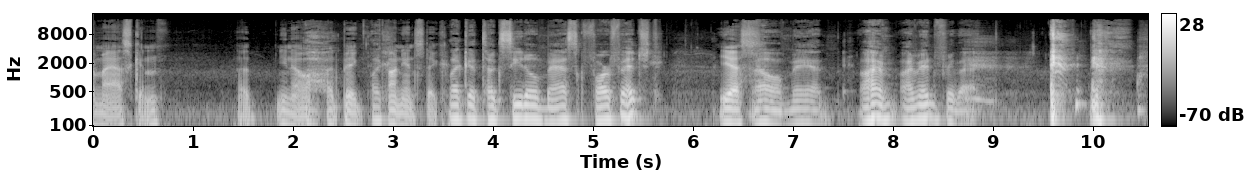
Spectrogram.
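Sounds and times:
speech: 0.1 - 0.8, 1.4 - 5.7, 6.3 - 10.3
person coughing harshly: 9.6 - 10.5.

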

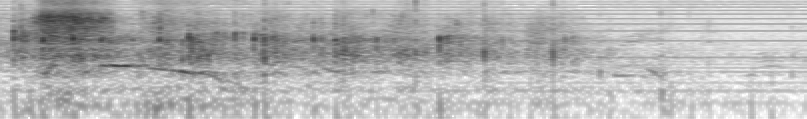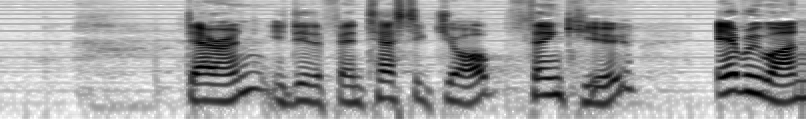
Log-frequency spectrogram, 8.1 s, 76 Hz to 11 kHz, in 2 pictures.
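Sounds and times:
crowd applauding: 0.0 - 3.4
speech: 5.0 - 8.0.

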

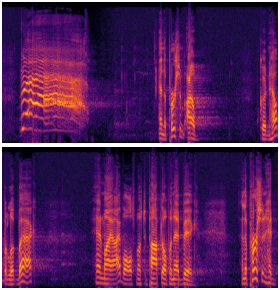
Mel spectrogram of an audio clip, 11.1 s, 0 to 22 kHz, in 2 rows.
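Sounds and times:
person screaming blood-curdling scream during prayer in tongues: 0.4 - 2.0
speech: 3.3 - 4.0, 5.2 - 6.3, 7.4 - 9.5, 10.5 - 11.0.

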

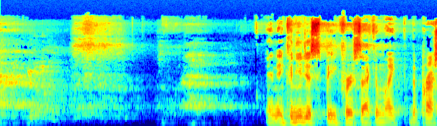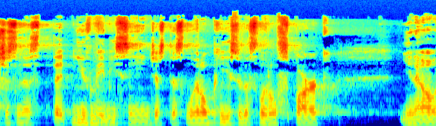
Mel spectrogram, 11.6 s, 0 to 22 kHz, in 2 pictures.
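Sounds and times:
group of people taking a breath together: 0.0 - 1.8, 2.4 - 3.3
speech: 3.6 - 10.3, 11.2 - 11.6.

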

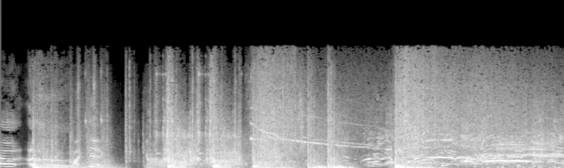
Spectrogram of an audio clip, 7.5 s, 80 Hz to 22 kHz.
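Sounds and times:
speech: 0.3 - 3.0
tear gas fired by a prison guard at a prison rodeo: 2.2 - 5.8
tear gas canisters whistling and whooshing through the air: 3.6 - 7.5.

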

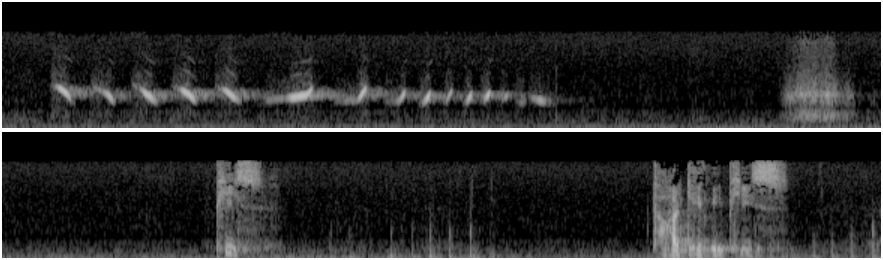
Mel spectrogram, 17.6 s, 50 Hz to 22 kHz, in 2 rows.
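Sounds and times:
bird singing descending whistled notes: 0.5 - 5.5
speech: 11.0 - 11.4, 15.5 - 16.7.

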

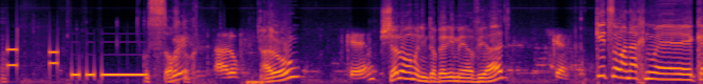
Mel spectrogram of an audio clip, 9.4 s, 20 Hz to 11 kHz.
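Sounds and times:
telephone keypad dual-tone beeps: 0.1 - 1.9
speech: 2.1 - 9.3.

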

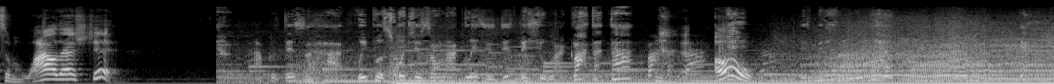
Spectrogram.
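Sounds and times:
speech: 0.0 - 1.2, 2.2 - 9.0
car engine revving in a played video of stolen cars: 2.2 - 10.5.

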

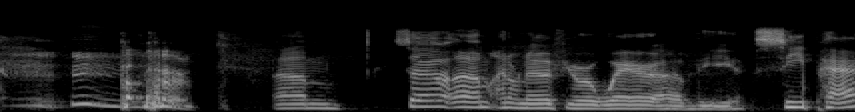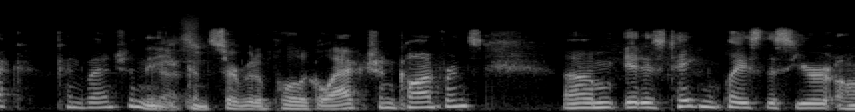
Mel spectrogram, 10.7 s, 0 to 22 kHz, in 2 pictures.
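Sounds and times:
person clearing throat and coughing: 0.0 - 1.9, 6.3 - 6.7
speech: 0.2 - 0.9, 1.7 - 10.6.

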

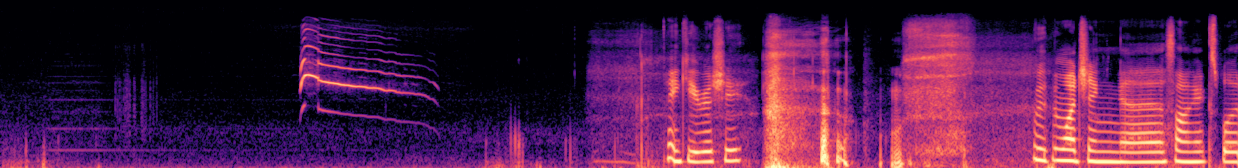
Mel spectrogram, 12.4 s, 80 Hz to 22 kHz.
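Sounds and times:
Swainson's hawk scream: 3.0 - 4.4
speech: 6.7 - 7.5, 9.0 - 9.4, 10.4 - 12.3.

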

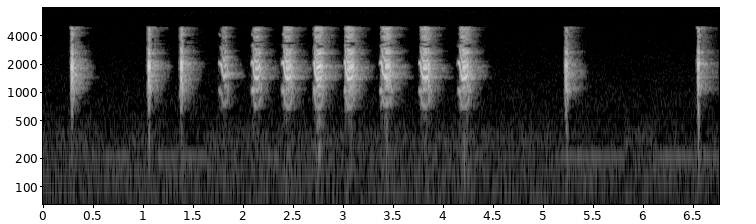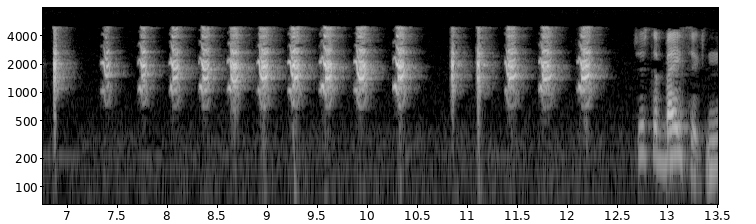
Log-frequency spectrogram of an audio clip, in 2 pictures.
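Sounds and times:
turkey call producing basic hen clucks and yelps: 0.2 - 4.5, 5.2 - 5.4, 6.5 - 12.5
speech: 12.7 - 13.5.

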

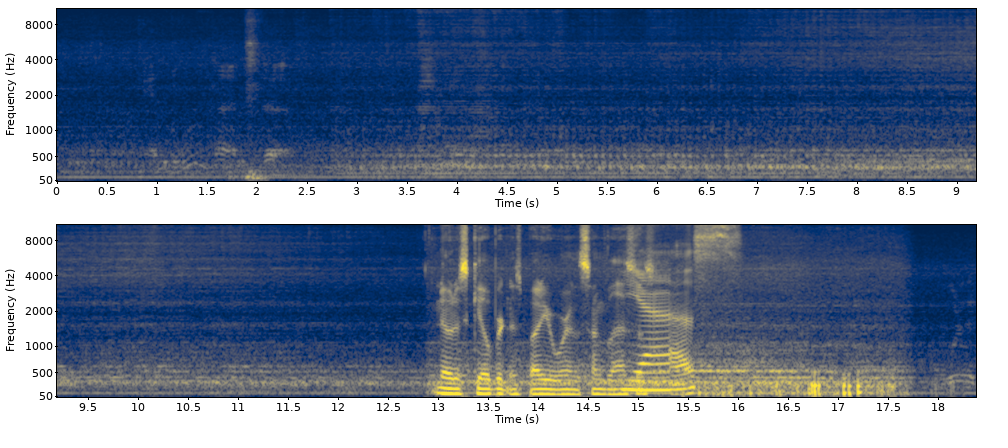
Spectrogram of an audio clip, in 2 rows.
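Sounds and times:
police helicopter hovering overhead with engine whine and rotor thrum: 4.3 - 9.0, 12.2 - 17.7
speech: 13.0 - 16.0.

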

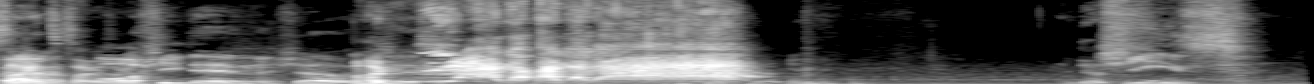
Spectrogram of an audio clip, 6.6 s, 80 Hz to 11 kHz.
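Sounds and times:
speech: 0.0 - 3.2, 5.4 - 6.4
person screaming in imitation of a shrieking mother: 2.0 - 4.0.

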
